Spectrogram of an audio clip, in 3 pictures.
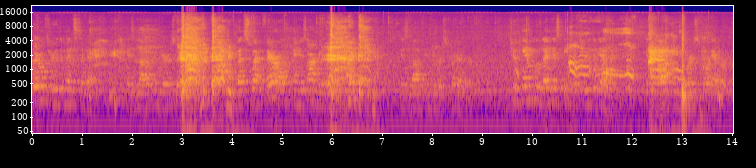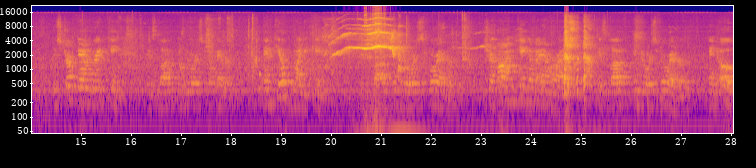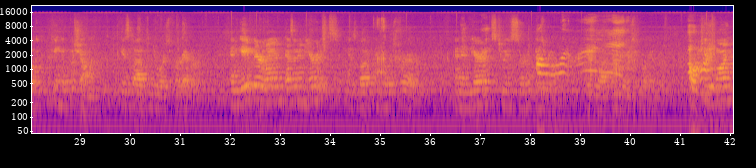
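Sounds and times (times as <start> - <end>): congregation reading aloud: 0.0 - 42.0
cough-like burst: 2.9 - 4.0, 5.8 - 7.0, 24.6 - 25.3.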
